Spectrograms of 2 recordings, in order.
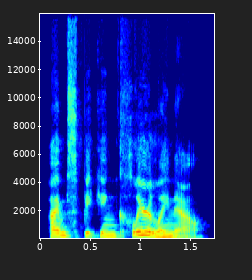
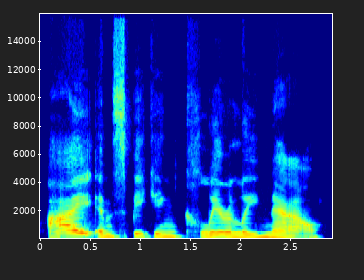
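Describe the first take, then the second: First: Words are contracted and run together smoothly. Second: Each word is said fully and carefully. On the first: "I'm going to say it a little more naturally" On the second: "I can clearly say"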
